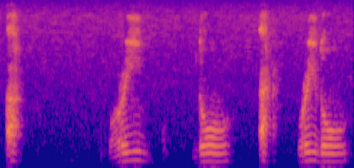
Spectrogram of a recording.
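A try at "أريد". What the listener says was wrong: There is no dhamma at the end.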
